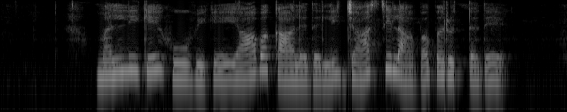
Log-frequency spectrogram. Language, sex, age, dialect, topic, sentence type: Kannada, female, 36-40, Coastal/Dakshin, agriculture, question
